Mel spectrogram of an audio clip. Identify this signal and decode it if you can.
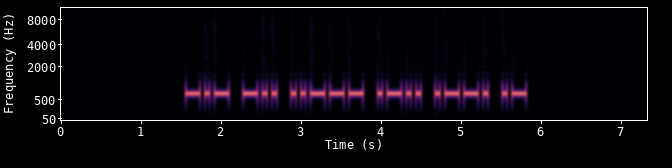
Morse code, heard as a keyed tone, about 20 wpm, 700 Hz. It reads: KD2LPA
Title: USA Call Signs - 6 Characters - 20wpm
